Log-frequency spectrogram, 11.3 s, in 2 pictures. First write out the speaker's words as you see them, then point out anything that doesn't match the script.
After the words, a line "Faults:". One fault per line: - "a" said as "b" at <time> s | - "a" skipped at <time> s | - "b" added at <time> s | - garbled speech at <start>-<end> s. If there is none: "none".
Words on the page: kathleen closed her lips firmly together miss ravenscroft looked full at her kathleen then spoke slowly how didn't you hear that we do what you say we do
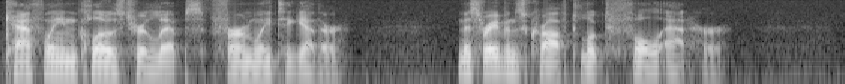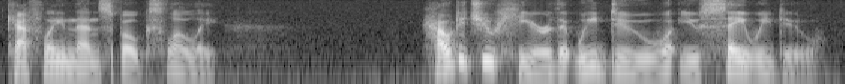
kathleen closed her lips firmly together miss ravenscroft looked full at her kathleen then spoke slowly how did you hear that we do what you say we do
Faults:
- "didn't" said as "did" at 8.6 s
